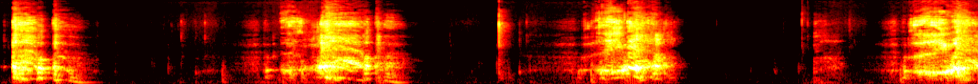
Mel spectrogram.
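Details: Lingering dry cough first thing in the morning after bronchitis: repeated harsh, dry coughing bouts with throat clearing and gagging strain, about four bouts in ten seconds.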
